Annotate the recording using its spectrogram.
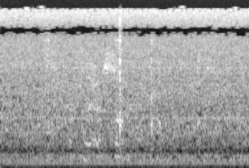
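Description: Quiet room tone on a webcam microphone: a steady low hum and hiss, with one soft click a little after a second in.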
